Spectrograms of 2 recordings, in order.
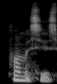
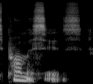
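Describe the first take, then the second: First: Said in the usual way. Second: Softer whispered repeat of promises; whispered echo. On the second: A narrator's reading. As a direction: let the second promises fall to a whisper. Teasing comeback, said twice.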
